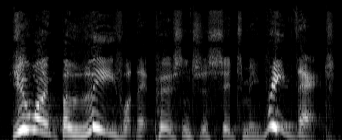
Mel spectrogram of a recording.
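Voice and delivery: loud, mock-outraged retelling of a complaint; indignant complainer. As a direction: act out someone scandalised by a text. Retelling indignant people showing a text.

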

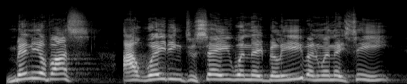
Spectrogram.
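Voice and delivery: full-force preaching. Real, not acted. Preacher urging listeners to say what they believe, emphatic preaching.

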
